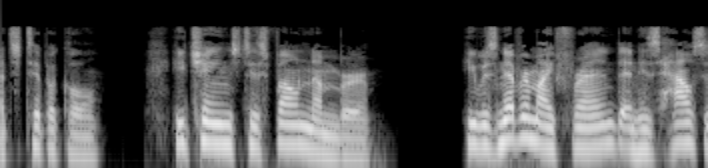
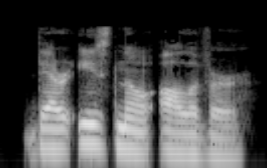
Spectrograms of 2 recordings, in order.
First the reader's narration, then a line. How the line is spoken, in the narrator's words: a woman with a Lebanese accent says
